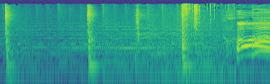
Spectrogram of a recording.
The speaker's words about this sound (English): Wow. It's done. The mini mirror is smashed to bits. That one properly exploded. Okay. The mirror is completely broken.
